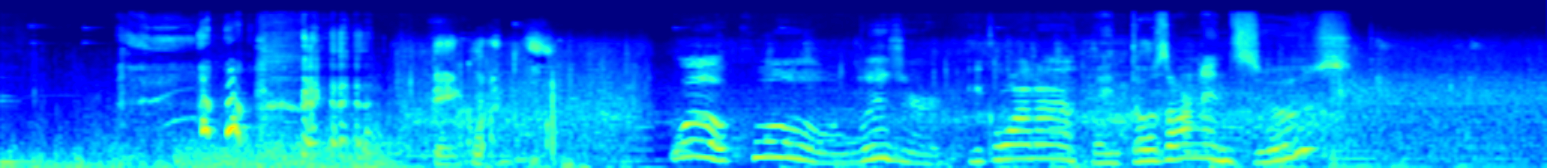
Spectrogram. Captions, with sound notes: *laughs* *laughs* Woah cool, a lizard! Iguana! Wait, those aren't in zoos?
